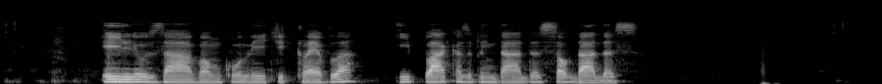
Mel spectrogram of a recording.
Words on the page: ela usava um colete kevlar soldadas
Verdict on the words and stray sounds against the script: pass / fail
fail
